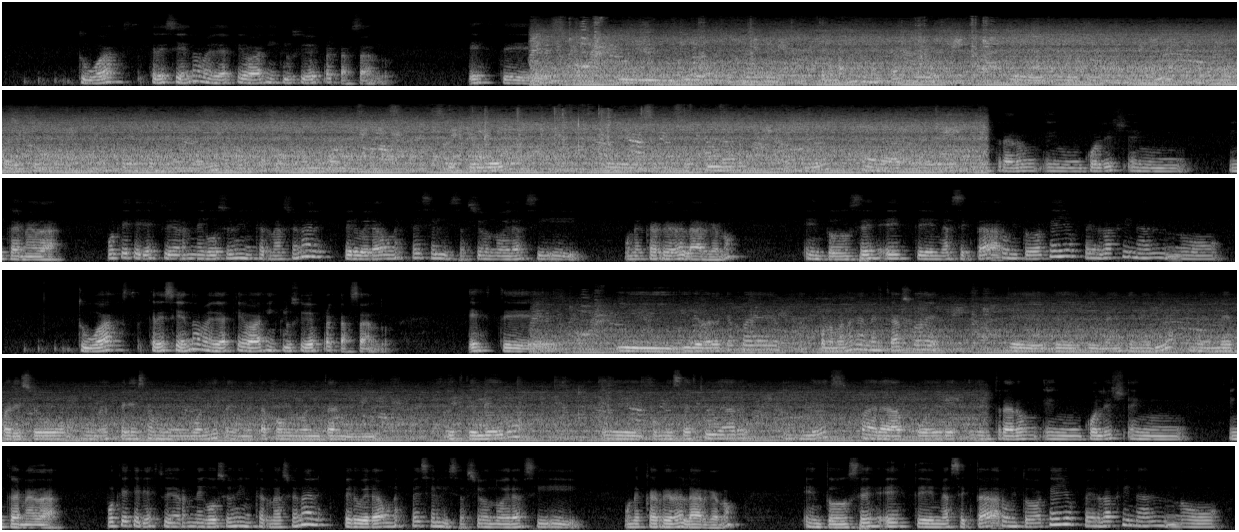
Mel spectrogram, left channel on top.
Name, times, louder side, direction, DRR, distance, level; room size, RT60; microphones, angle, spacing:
voice 1, 0.8-1.2 1.5-3.9 4.7-5.6 6.1-9.4 10.0-16.2 16.8-17.6 18.3-19.8 20.2-24.2 24.6-25.3 25.7-30.5 30.9-32.0 32.7-36.9, right 3 dB, 80° right, 1.1 m, -24 dB
sound 1, 5.3-22.2, left 7 dB, 80° left, 0.4 m, -24 dB
8.3 x 5.2 x 2.4 m
head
